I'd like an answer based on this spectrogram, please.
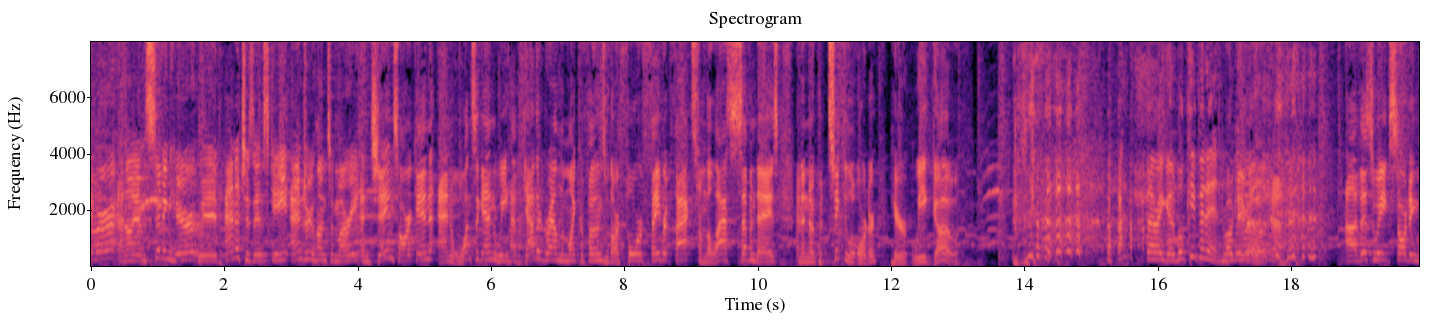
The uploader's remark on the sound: Live from Wimbledon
